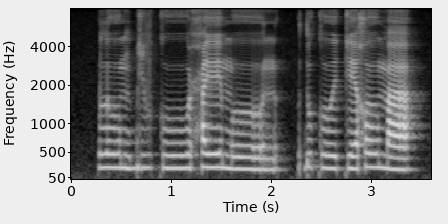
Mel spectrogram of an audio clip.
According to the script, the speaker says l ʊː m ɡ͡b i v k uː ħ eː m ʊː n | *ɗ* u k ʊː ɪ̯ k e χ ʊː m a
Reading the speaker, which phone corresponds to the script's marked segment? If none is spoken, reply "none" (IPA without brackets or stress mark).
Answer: ɗ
